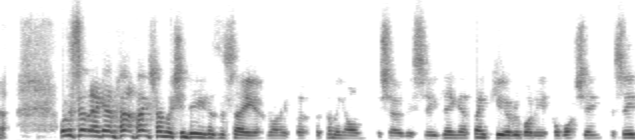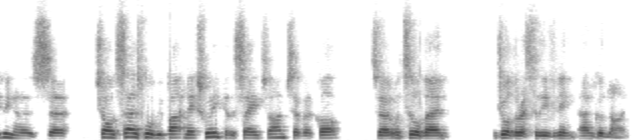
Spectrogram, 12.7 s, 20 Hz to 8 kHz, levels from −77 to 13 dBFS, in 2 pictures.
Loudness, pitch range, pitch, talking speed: -20 LUFS, 155-195 Hz, 170 Hz, 260 wpm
